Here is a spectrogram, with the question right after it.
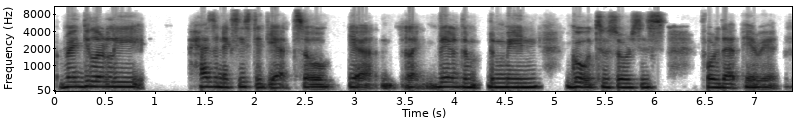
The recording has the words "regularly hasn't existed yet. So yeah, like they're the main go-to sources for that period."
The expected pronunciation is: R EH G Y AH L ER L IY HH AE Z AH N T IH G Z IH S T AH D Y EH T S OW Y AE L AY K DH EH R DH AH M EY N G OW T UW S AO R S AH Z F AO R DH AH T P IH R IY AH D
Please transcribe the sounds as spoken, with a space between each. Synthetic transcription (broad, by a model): R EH G Y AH L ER L IY HH AE Z AH N T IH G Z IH S T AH D Y EH T S OW Y AE L AY K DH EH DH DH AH M EY N G OW T UW S AO R S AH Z F AO R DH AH T P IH R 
